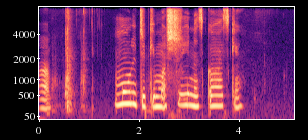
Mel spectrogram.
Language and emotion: Russian, sad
